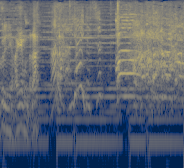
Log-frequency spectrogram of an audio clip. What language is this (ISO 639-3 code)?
jpn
